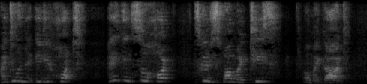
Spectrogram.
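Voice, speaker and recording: A woman talks at a moderate pace, with light background noise and audible room echo. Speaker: home cook vlogger. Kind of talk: casual cooking tutorial chat. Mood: cheerful, playful. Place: kitchen. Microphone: camera far.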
